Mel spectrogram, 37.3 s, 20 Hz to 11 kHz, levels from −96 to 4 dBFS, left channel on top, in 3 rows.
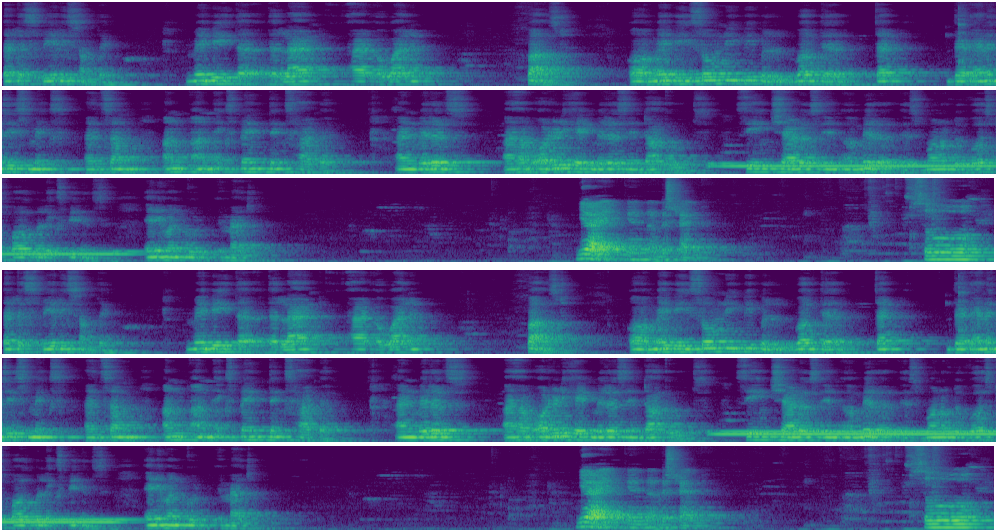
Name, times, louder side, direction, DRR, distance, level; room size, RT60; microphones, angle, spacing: voice 1, 0.0-1.4 2.3-5.4 6.6-7.2 7.8-11.5 11.8-16.7 17.0-18.4 18.7-21.2 21.6-26.1 26.6-28.1, right 2 dB, 15° right, 0.4 m, -28 dB
Telephone, 21.2-26.2, right 4 dB, 45° right, 0.8 m, -28 dB
voice 2, 32.0-33.5 36.1-37.0, right 1 dB, 5° left, 1.6 m, -24 dB
9.8 x 5.6 x 2.5 m
head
